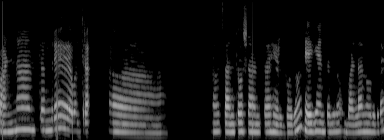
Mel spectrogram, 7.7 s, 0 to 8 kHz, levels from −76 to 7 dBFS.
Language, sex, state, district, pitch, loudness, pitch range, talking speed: Kannada, female, Karnataka, Chamarajanagar, 185 Hz, -27 LUFS, 180-200 Hz, 85 wpm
